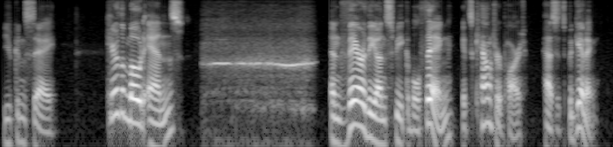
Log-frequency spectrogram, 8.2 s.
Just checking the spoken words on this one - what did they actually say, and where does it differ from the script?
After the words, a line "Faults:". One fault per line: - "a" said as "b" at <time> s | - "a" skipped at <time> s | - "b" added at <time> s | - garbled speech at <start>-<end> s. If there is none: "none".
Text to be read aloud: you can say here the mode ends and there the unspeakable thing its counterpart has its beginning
you can say here the mode ends and there the unspeakable thing its counterpart has its beginning
Faults:
none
